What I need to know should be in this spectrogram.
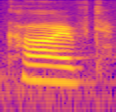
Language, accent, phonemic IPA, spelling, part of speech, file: English, US, /kɑɹvd/, carved, verb / adjective, En-us-carved.ogg
- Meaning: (verb) simple past and past participle of carve; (adjective) Of an object, made by carving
